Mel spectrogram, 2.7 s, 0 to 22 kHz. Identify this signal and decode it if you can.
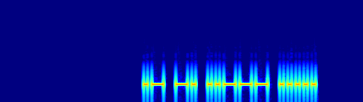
Morse code, heard as a keyed tone, about 40 wpm, 700 Hz. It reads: AN25
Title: Common Cut Numbers - 4-Digit 40wpm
